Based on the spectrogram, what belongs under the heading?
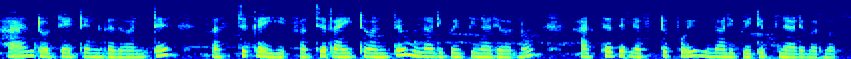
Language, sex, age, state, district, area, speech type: Tamil, female, 18-30, Tamil Nadu, Mayiladuthurai, urban, spontaneous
